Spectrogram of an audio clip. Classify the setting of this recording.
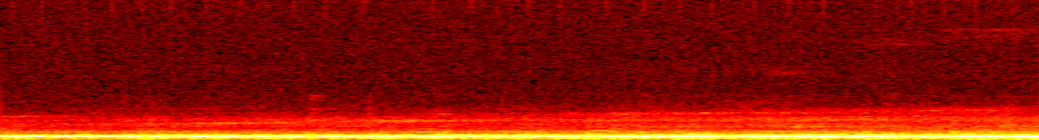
subway train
